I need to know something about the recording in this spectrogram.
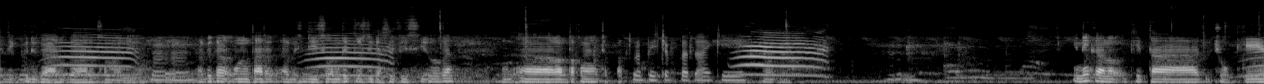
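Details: Crying cat badly sick with scabies, hungry and thirsty, asking for help at a house: three clear, bending meows spaced a few seconds apart, over steady background talking.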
